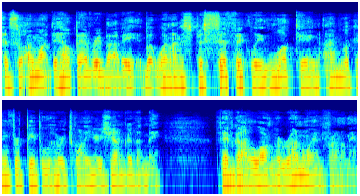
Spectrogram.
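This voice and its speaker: A man talks at a very fast pace, his voice somewhat breathy and his intonation lively. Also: fairly low pitch for a man. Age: 60s. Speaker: network marketing leader. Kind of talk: sales pitch. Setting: live stream.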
